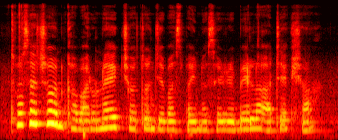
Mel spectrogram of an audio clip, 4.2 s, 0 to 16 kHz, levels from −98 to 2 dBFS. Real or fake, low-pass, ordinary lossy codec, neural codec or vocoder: real; 14.4 kHz; AAC, 96 kbps; none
